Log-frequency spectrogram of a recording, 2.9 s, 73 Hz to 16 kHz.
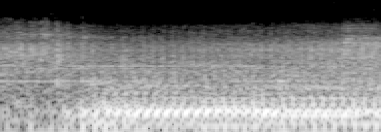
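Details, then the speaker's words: Yamaha NMAX scooter at 58,238 km, after replacing the worn piston and cylinder bore that caused ticking at idle. It now idles smoothly and steadily with an even low thrum and no ticking; sounds normal. "ini bunyinya sudah kembali normal."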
